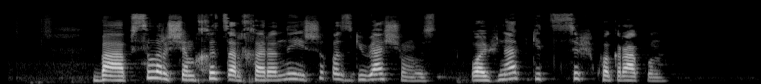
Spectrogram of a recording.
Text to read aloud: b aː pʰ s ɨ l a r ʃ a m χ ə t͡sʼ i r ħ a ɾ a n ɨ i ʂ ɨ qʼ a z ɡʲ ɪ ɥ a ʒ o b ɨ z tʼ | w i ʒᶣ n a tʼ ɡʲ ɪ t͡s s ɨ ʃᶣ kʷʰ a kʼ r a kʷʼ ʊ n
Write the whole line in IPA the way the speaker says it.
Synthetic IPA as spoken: b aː pʰ s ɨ l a r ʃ a m χ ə t͡sʼ a r χ a ɾ a n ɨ i ʂ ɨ qʼ a z ɡʲ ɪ ɥ a ʃ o m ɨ z tʼ | w a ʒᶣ n a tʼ ɡʲ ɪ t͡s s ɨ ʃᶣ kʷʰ a kʼ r a kʷʼ ʊ n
